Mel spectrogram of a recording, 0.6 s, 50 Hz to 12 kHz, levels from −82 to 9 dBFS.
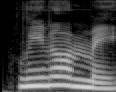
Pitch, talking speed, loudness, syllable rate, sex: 255 Hz, 310 wpm, -12 LUFS, 7.0 syllables/s, female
